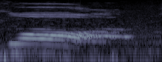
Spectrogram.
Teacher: زبان کی نوک اوپر والے جو ہمارے 2 دانت ہیں اس کے کنارے کو لگائیں گے تو ادا ہوگا زواں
